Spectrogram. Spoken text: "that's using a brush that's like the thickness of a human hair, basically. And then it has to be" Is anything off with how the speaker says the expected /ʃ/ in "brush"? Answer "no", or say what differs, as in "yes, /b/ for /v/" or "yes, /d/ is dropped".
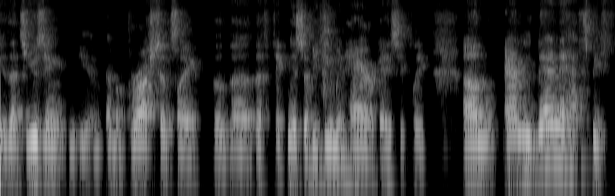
no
